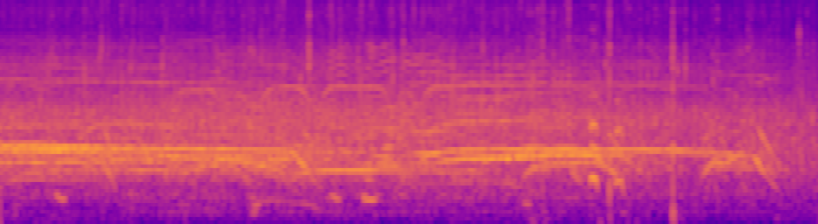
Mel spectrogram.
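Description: A room full of people bursts into steady, loud applause mixed with cheering and whoops, sustained for several seconds before tapering slightly at the end.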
